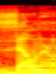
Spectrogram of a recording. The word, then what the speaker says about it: Zollner: And I looked it up, and a Zollner, as I call them, of course, we pronounce it Zollner like that.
